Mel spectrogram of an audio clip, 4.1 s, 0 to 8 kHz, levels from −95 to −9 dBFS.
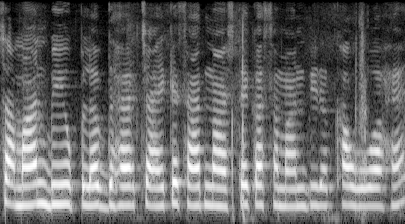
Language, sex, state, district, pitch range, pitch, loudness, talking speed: Hindi, female, Haryana, Rohtak, 250-265 Hz, 255 Hz, -14 LUFS, 205 wpm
